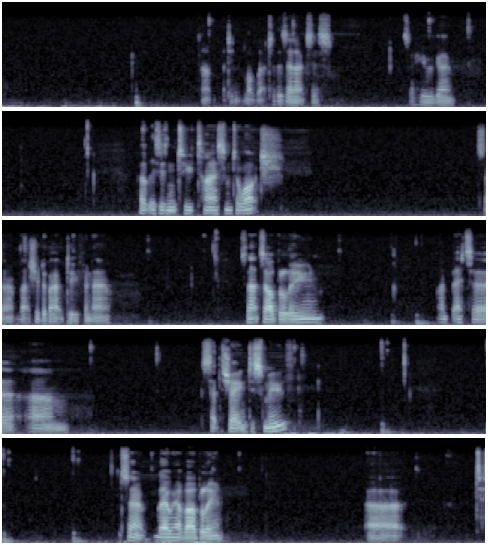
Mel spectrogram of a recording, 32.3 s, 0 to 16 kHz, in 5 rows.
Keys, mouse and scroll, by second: 2.8 click, 4.4-4.9 scroll down 4, 5.8 click, 6.6-7.7 scroll down 8, 8.4 click, 14.1 shift+middle click, 15.9 middle click, 18.2 a, 18.5 a, 20.6 click, 23.3 click, 24.5 Tab, 25.9 Tab, 26.9 Tab, 27.3-28.0 scroll down 3, 28.0 shift+middle click, 29.2 middle click.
